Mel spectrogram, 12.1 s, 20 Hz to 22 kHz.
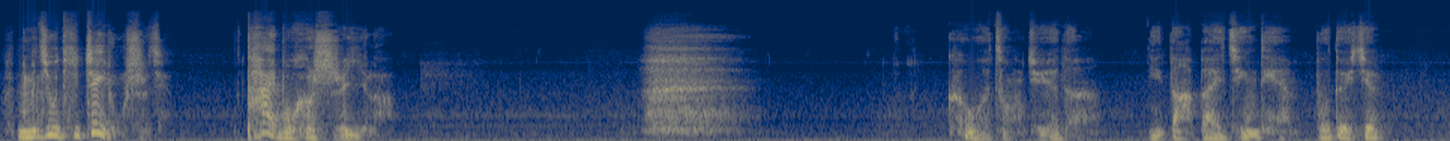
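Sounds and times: man speaking: 0.1s - 1.4s, 2.0s - 3.4s, 7.9s - 11.6s
man breathing: 5.3s - 6.4s.

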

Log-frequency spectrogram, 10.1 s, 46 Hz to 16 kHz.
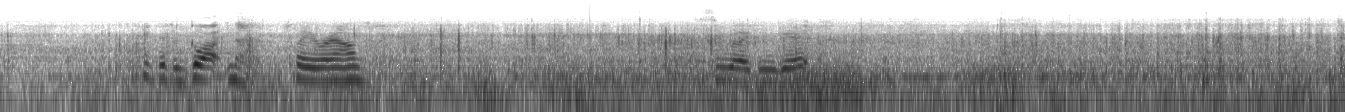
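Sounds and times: bike rattle ticks: 0.0s - 10.0s
bike rolling over gravel: 0.0s - 10.0s
wind buffeting microphone: 0.0s - 10.0s.

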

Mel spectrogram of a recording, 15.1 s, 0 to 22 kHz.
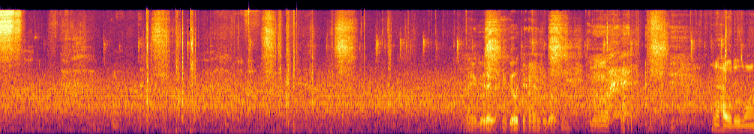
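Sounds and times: air hissing from tire: 0.0s - 0.6s, 6.7s - 7.2s, 11.0s - 11.4s.

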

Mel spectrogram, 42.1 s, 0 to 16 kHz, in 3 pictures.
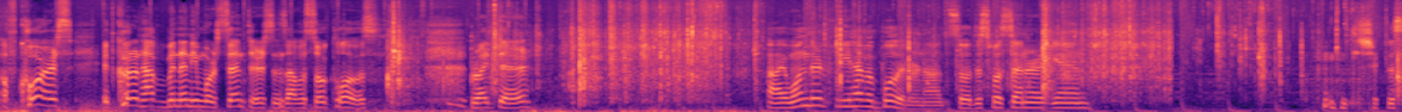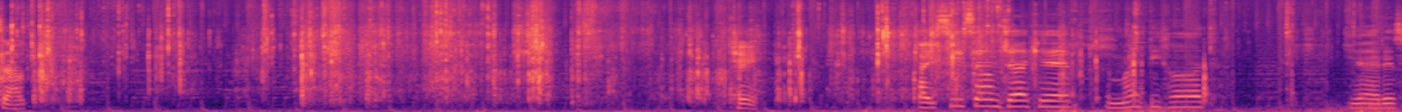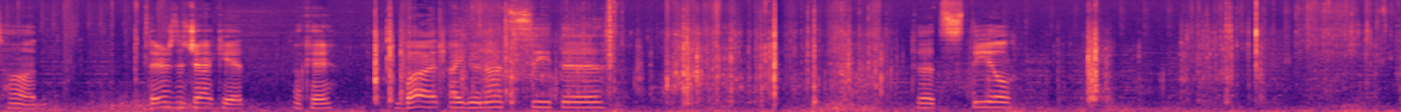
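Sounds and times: low rumble: 3.6s - 42.0s
broken plastic crunching and clattering: 3.8s - 26.2s, 31.8s - 37.0s, 39.8s - 42.0s
plastic fragments clicking: 3.8s - 26.3s
cardboard rustling: 3.9s - 27.2s, 31.8s - 37.2s, 38.6s - 42.0s
packaging crinkling: 4.7s - 26.2s, 32.0s - 37.1s, 39.8s - 42.0s.

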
